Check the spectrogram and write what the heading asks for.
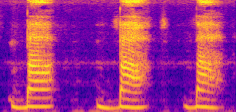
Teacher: दोनों होंठों के तड़े हिस्से से ये अदा होता है। बा। जो हमारी ज़ुबान है देखिए वो हमारे अंदरून का जो होंठ है उसके गिले गिले हिस्से से लग रही है।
